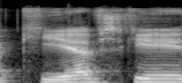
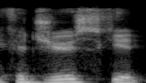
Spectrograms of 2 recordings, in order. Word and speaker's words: Kijewski: It's uh Kievki. It's like chicken Kiev at ski to the end. If you want to say kajooi too, it really doesn't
